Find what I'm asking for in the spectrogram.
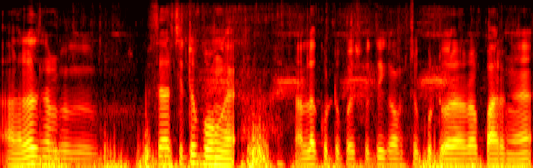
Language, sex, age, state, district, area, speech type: Tamil, male, 45-60, Tamil Nadu, Sivaganga, rural, spontaneous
